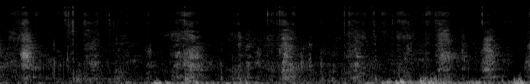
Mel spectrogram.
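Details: Ragnar and Kodi, a pair of Miniature Bull Terriers, wrestle playfully; brief low grumbles and snuffling breaths come in uneven bursts, with a few sharper huffs amid scuffling movement.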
